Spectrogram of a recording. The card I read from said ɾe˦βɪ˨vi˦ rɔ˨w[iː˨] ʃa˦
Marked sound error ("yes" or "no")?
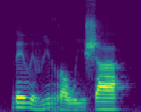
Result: no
